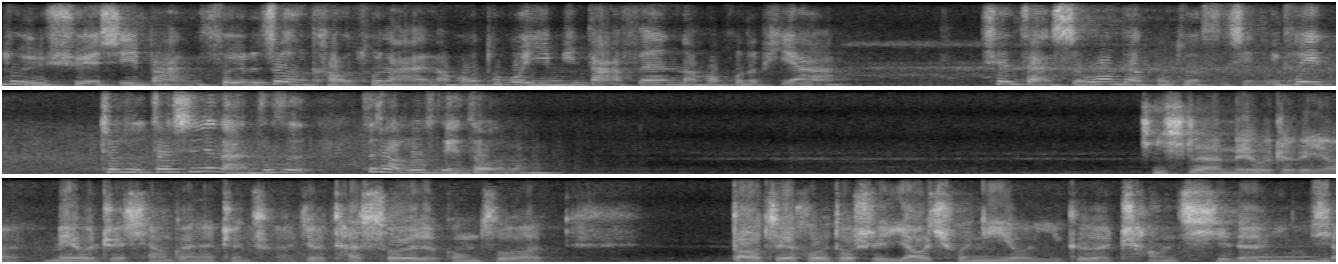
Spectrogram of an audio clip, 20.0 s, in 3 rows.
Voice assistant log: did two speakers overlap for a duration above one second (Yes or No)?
No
